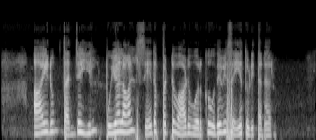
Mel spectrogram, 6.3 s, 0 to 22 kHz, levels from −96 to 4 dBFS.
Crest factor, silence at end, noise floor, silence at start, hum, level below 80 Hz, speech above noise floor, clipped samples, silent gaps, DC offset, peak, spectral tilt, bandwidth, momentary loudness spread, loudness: 16 dB; 0.8 s; -62 dBFS; 0.7 s; none; -40 dBFS; 46 dB; under 0.1%; none; under 0.1%; 0 dBFS; -7 dB/octave; 10 kHz; 8 LU; -17 LUFS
